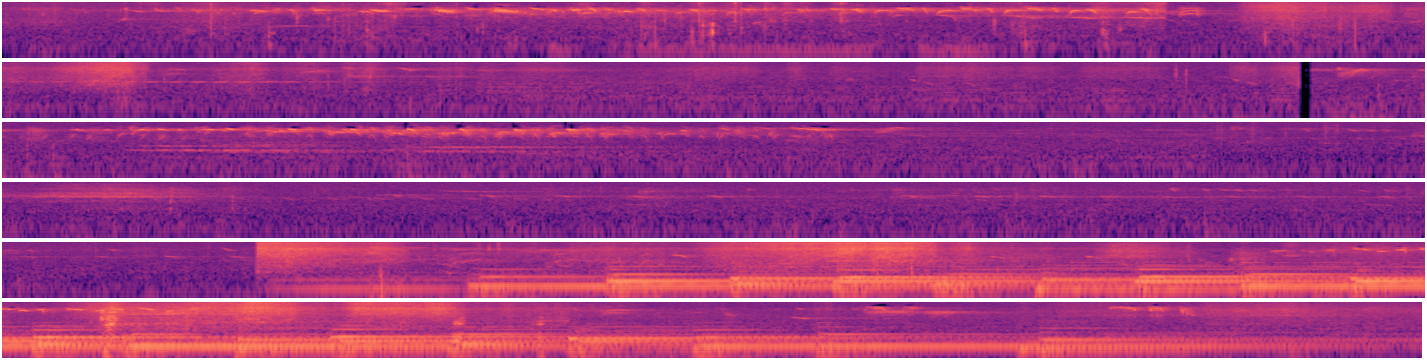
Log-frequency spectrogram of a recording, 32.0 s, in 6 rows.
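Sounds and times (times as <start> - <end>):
faint bird calls: 22.3 - 32.0.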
